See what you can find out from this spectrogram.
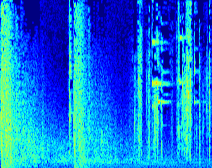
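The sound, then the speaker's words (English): Sharp gunshots from a Colt Dragoon revolver fired at a man's feet, two loud cracks in quick succession followed by a run of fainter crackling bursts. “He didn't move none, so I pulled my Colt Dragoons and shot holes by his feet.”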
